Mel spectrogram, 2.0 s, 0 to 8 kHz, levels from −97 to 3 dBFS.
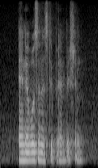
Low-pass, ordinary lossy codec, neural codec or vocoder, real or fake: none; none; codec, 16 kHz, 6 kbps, DAC; fake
